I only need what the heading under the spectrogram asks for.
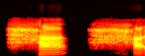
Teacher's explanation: it's a fricative continuous breath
